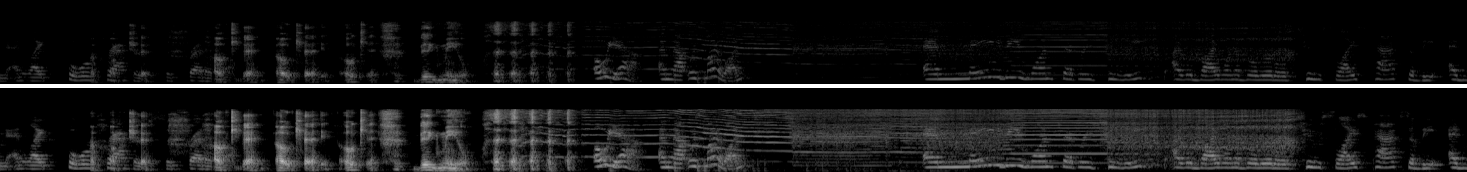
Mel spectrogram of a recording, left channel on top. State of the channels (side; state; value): left; quieter; 15.2 dB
